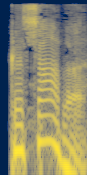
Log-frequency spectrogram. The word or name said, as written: cassaba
